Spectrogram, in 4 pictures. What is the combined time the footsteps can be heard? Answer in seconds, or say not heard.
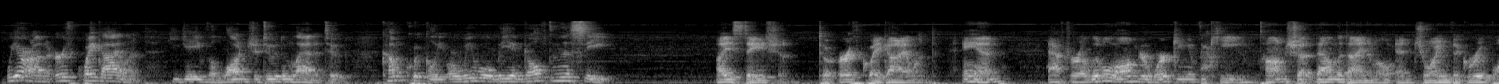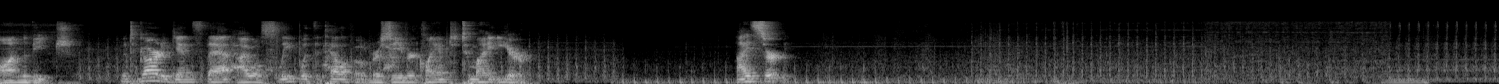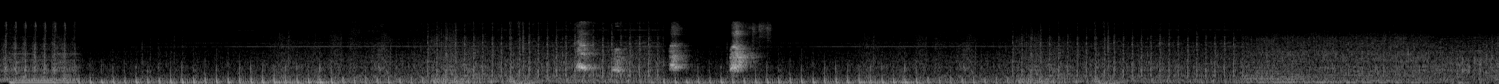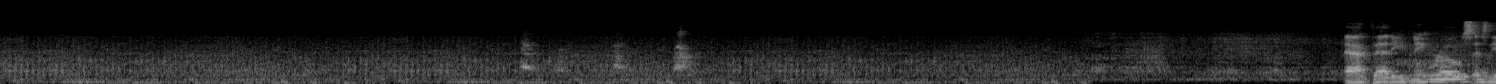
not heard.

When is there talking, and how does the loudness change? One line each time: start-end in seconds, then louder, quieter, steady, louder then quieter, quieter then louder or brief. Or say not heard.
0.1-6.1 steady
7.2-20.4 steady
22.4-22.9 brief
58.4-59.8 brief.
